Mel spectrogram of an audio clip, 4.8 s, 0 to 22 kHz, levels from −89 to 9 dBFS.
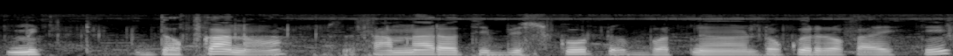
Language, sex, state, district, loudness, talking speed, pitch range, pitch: Odia, male, Odisha, Malkangiri, -21 LUFS, 100 wpm, 130-150 Hz, 140 Hz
